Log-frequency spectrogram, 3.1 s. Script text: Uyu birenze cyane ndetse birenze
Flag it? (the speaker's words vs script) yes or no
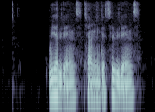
no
